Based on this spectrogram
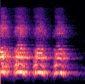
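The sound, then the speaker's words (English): A female dog barks three times in quick, steady succession, the barks fairly loud with no one talking over them. “My dog is mad at you.”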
